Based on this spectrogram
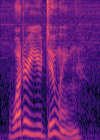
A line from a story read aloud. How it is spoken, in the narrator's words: asked softly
